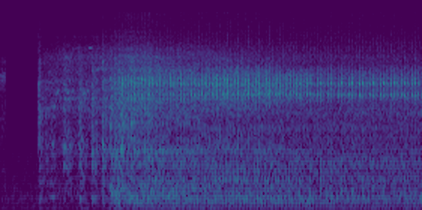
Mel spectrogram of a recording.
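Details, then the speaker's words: Mahindra Scorpio diesel after the noisy belt-drive pulley (lowest adjuster/tensioner pulley, found by spinning pulleys with the belt off) was replaced: fires after a short crank and settles into a steady, even idle with no squeal or rattle; normal idle. "तो आप देख सकते हैं कि हम लोग का गाड़ी का साउंड जो है कितना मस्त हो चुका है"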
